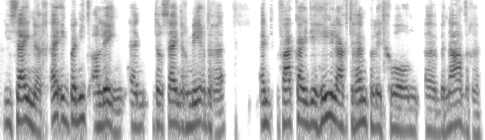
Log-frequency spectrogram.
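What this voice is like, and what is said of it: Southern Belgian Dutch accent, soft G. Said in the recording (Dutch): “je hebt een zuidelijk accent ... ik heb een zuidelijk, want ik kom, vanuit, ik kom uit België ... ik kom van België, Slimburg ... mijn zachte G”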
